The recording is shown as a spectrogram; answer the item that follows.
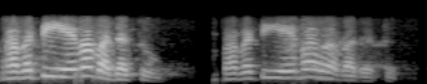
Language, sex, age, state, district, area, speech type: Sanskrit, female, 45-60, Andhra Pradesh, Krishna, urban, conversation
